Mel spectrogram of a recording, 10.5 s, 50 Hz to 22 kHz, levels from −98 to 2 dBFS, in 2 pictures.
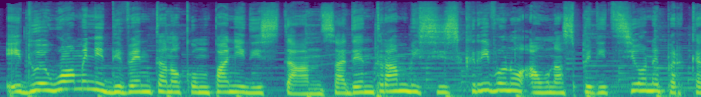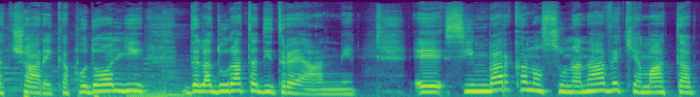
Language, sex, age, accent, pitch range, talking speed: Italian, female, 30-49, native, 170-225 Hz, 170 wpm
